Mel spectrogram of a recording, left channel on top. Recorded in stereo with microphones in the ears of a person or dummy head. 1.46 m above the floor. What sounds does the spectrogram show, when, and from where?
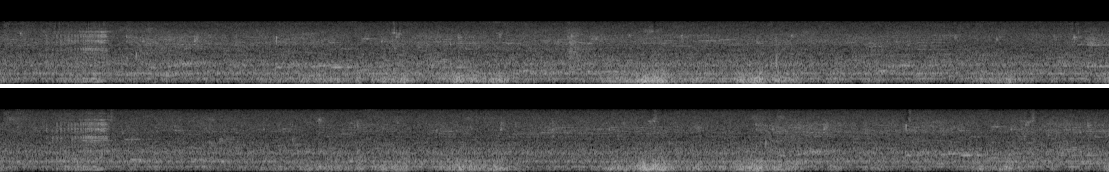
0.5 s sawing: 15° right (ahead or behind)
